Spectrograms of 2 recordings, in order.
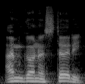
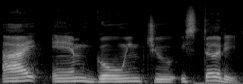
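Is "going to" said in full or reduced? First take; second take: reduced; full. First: It is said quickly, with going to reduced. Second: Every word is said fully and separately. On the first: The speaker calls it right. "Eles vão falar assim, ... fica tão rápido que o going to vira gonna" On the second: The speaker calls it wrong. "Os nativos não vão falar assim"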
